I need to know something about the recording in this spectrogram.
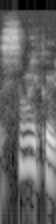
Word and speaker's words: SICO: from psycho chili and I called it cichlid chili when it's really psycho chili and I did a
